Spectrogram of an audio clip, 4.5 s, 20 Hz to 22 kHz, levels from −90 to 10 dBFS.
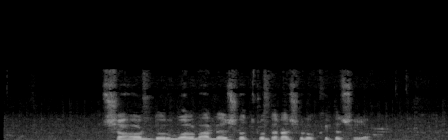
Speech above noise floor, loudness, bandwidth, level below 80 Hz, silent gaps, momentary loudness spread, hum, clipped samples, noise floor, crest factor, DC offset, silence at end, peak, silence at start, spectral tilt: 31 dB; -30 LUFS; 11.5 kHz; -60 dBFS; none; 10 LU; none; under 0.1%; -60 dBFS; 18 dB; under 0.1%; 0.65 s; -14 dBFS; 1.05 s; -5.5 dB/octave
